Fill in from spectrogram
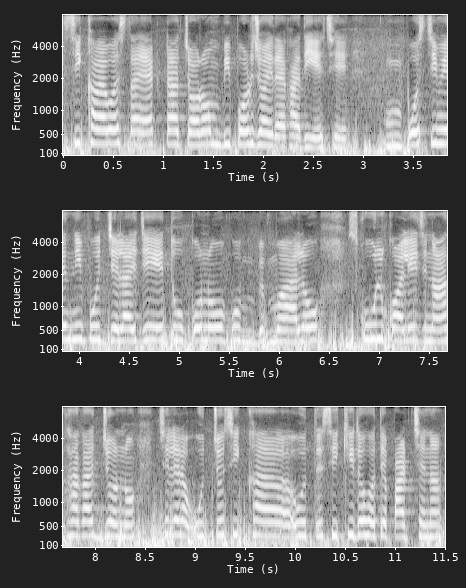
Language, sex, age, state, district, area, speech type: Bengali, female, 45-60, West Bengal, Paschim Medinipur, rural, spontaneous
